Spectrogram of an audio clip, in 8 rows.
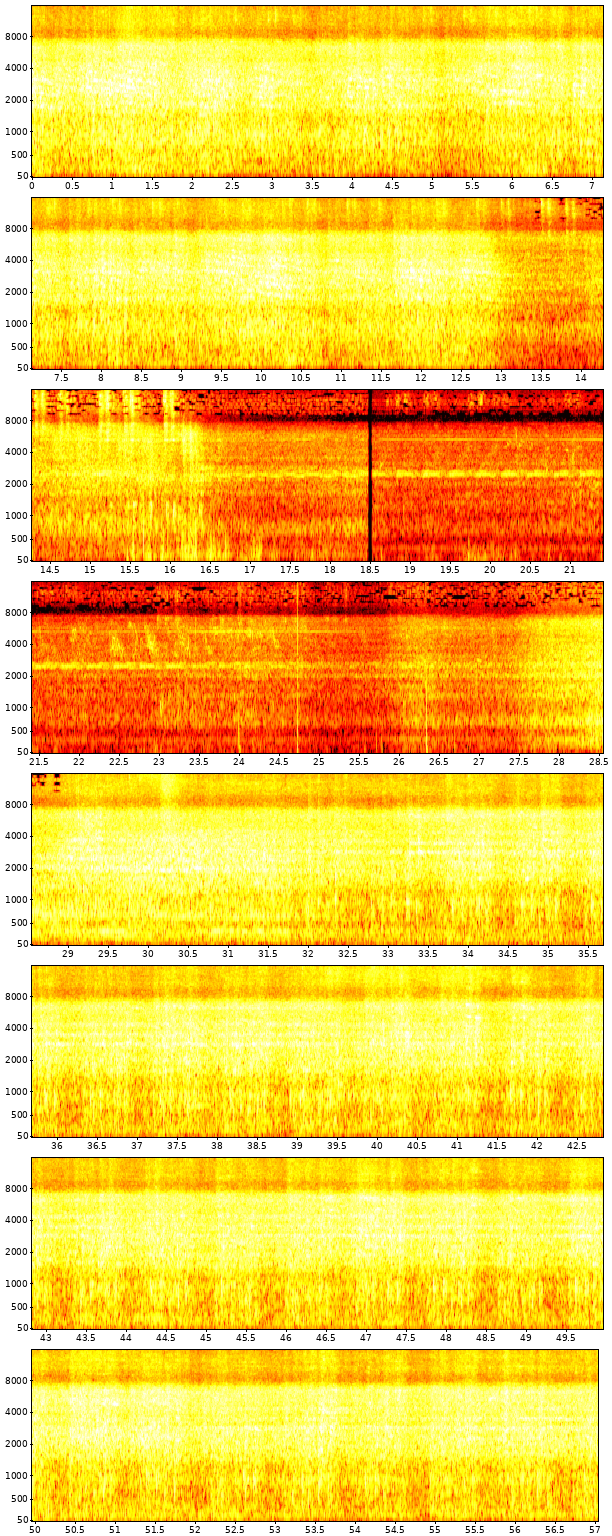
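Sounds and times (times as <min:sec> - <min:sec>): wheels clickety-clack over rail joints: 0:00.0 - 0:16.8, 0:28.4 - 0:57.0
electric locomotives passing: 0:00.0 - 0:57.0.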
